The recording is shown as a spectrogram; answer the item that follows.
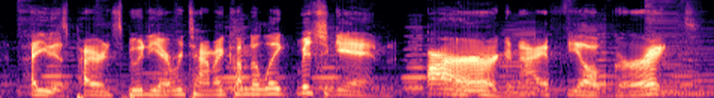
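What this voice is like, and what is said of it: Pirate sea dog accent. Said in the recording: “a slight sea dog accent”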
